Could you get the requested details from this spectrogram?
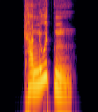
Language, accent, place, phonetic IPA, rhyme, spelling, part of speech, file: German, Germany, Berlin, [kaˈnuːtn̩], -uːtn̩, Kanuten, noun, De-Kanuten.ogg
- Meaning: 1. genitive singular of Kanute 2. plural of Kanute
